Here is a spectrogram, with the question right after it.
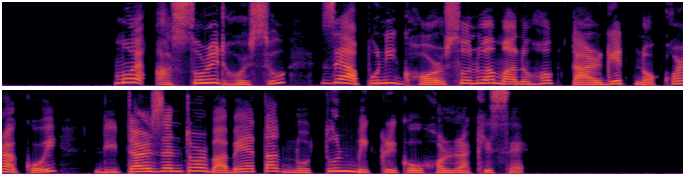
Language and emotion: Assamese, disgusted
